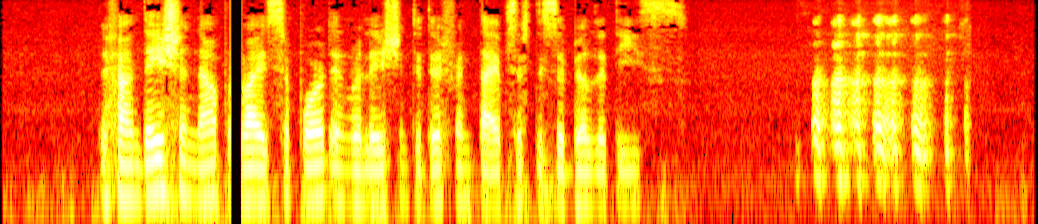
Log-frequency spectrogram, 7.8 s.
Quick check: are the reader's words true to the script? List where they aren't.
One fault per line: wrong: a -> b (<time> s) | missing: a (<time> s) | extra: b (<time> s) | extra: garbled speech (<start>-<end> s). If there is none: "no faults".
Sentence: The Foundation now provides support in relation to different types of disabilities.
no faults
